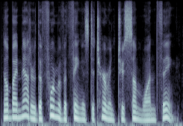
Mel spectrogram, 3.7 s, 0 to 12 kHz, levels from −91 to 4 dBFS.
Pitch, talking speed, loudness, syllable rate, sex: 135 Hz, 230 wpm, -17 LUFS, 5.4 syllables/s, male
